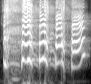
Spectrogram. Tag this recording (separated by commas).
Laughter, Human voice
